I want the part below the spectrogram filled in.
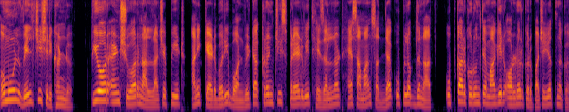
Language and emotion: Goan Konkani, neutral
